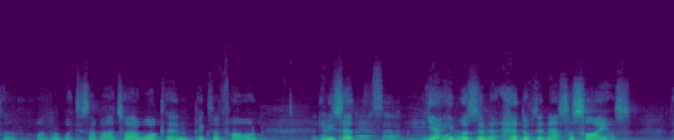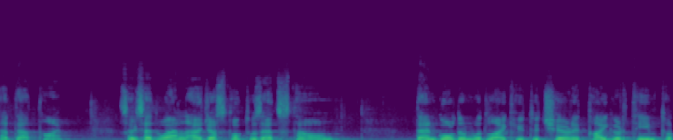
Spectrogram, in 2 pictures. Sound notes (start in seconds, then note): none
